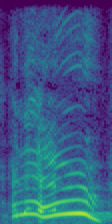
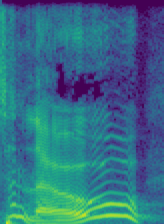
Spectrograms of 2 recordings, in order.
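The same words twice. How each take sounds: First: A very high, squeaky second hello; even higher greeting. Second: A high, sing-song hello; cheery apostle greeting. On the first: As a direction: push the greeting way up, playfully. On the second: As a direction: greet the church like a jolly apostle. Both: Retold or imitated. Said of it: "He says".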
